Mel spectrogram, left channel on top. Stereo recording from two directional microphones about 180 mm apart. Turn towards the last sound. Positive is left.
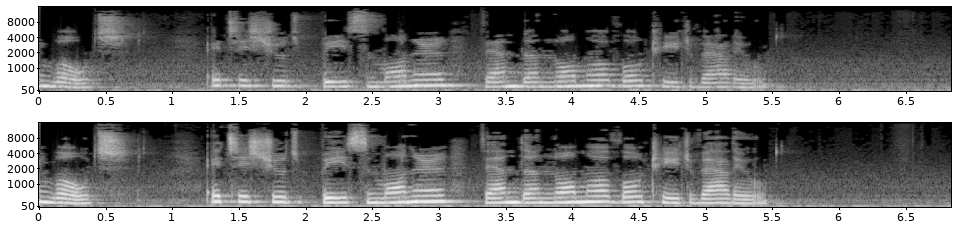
turn(degrees=-20)  # may be behind; listen again after turning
